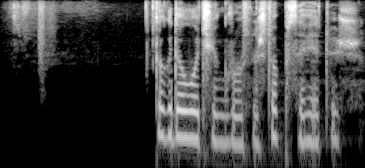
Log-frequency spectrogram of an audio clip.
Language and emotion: Russian, neutral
